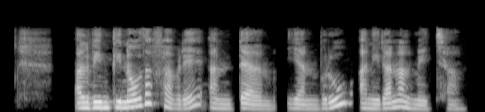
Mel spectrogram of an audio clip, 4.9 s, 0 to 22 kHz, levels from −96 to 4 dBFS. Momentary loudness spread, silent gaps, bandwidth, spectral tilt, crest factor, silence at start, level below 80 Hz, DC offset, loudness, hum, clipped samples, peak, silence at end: 13 LU; 0.54-0.74 s, 2.34-2.38 s, 2.77-2.86 s; 8 kHz; -5.5 dB/octave; 16 dB; 0.2 s; -58 dBFS; under 0.1%; -18 LUFS; none; under 0.1%; -2 dBFS; 0.2 s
